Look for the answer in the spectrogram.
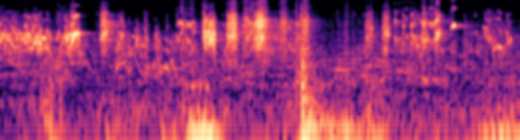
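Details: Green budgerigars chattering; busy, scratchy warbling and short chirps overlap continuously, with a few brief clear tweets and some low background rumble.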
